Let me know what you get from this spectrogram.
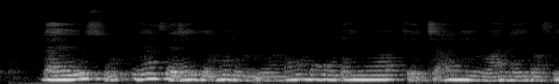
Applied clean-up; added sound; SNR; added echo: none; none; none; reverberation time 0.6 s.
